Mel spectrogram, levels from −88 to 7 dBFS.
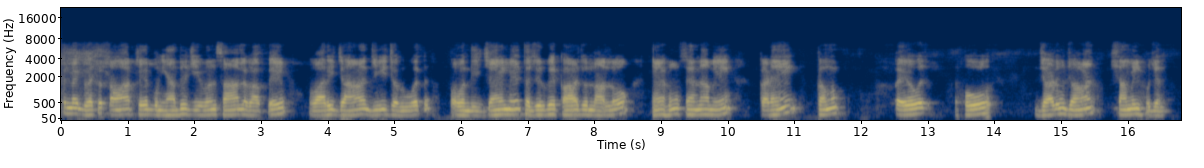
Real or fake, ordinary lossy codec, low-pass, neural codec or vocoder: fake; none; 7.2 kHz; codec, 44.1 kHz, 2.6 kbps, DAC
